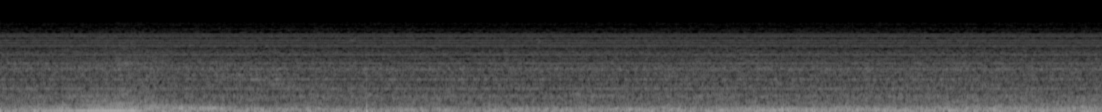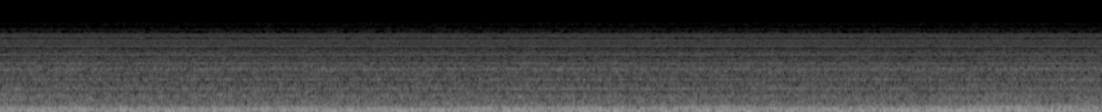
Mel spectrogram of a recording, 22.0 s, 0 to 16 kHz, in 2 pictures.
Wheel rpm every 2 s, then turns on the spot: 0, 0, 0, 0, 0, 0, 0, 0, 0, 0, 0.
none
